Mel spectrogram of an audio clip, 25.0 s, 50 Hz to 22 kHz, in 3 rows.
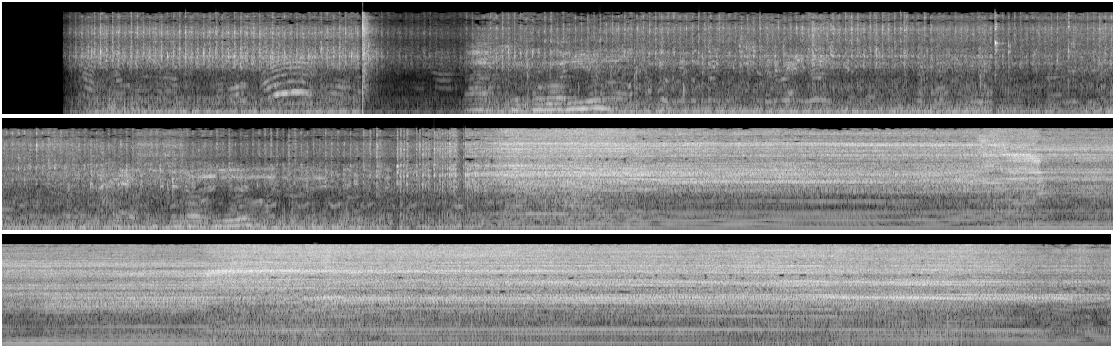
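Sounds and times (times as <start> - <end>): fire pump engine droning: 0.5 - 24.9.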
